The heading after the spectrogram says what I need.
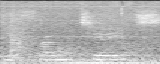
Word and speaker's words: differentiates: Differentiates. 5 syllables. And that is a tss, because you've got a t at the end, haven't you? So it's not a z.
